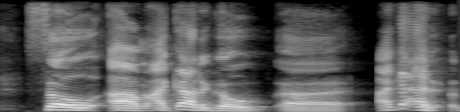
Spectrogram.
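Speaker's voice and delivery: normal talking voice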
